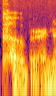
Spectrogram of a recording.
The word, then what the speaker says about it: Cockburn: Pronounces it Coburn. It's Cockburn, but Cockburn.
